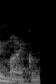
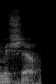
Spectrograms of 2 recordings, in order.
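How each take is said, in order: First: The middle consonant is a 'k' sound. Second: The middle consonant is an 'sh' sound. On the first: The speaker calls it wrong. "we don't say Michael" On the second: The speaker calls it right. "we say Michelle"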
